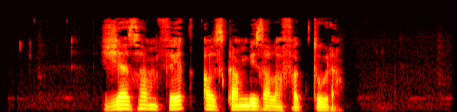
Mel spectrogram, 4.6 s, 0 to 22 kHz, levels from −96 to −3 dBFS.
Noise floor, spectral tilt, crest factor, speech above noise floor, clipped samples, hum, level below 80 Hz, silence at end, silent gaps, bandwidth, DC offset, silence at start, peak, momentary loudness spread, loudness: -71 dBFS; -5 dB/octave; 20 dB; 48 dB; under 0.1%; none; -58 dBFS; 1.15 s; none; 11.5 kHz; under 0.1%; 1.05 s; -6 dBFS; 8 LU; -24 LUFS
